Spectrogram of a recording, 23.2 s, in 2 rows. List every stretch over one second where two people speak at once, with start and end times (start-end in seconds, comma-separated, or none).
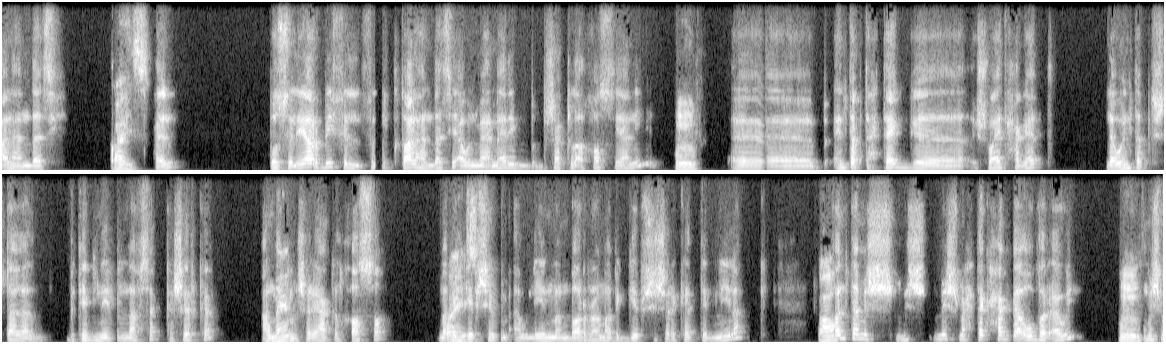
none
